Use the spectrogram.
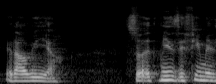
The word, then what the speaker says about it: Rawia: Oh, they say they think it's a V, but it's not a it's not a it's more like the English pronunciation of the W.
